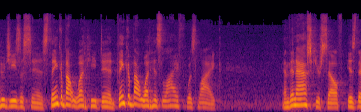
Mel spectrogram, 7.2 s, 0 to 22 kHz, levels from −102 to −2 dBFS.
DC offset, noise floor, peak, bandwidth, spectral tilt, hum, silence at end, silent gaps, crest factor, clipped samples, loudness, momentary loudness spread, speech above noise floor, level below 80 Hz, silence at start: under 0.1%; -60 dBFS; -14 dBFS; 14 kHz; -5 dB/octave; none; 0 s; none; 20 dB; under 0.1%; -32 LUFS; 10 LU; 28 dB; -74 dBFS; 0 s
